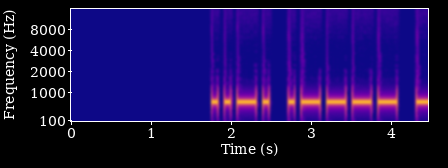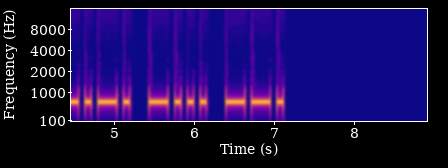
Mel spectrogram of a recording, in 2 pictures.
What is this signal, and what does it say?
Morse code, heard as a keyed tone, about 16 wpm, 700 Hz. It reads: F1CBG
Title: DXCC-100 Call Signs - 5 Characters - 15wpm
